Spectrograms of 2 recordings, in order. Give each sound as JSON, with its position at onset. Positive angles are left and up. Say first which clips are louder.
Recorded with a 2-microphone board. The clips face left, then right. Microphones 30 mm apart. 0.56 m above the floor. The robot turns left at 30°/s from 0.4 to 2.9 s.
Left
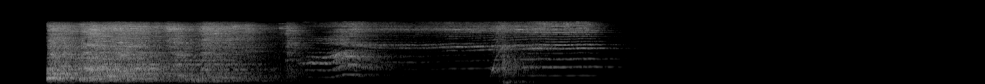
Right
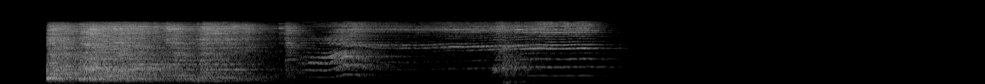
{"t": 0.5, "sound": "breaking glass", "louder": "right 1 dB", "azimuth_deg": -45, "distance_m": 1.2}
{"t": 3.0, "sound": "a baby crying", "louder": "left 1 dB", "side_deg": -40, "distance_m": 1.0}
{"t": 4.9, "sound": "a zipper", "louder": "left 1 dB", "side_deg": 35, "distance_m": 0.5}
